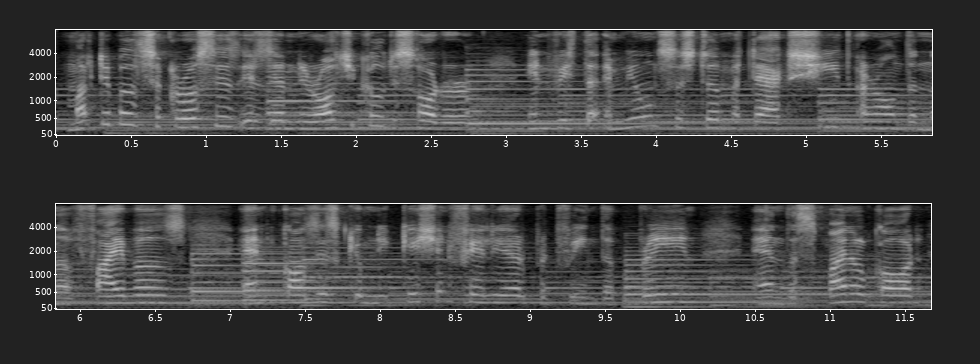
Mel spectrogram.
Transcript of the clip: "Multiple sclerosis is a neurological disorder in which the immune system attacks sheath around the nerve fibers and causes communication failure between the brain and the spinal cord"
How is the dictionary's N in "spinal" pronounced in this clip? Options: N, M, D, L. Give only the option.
N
